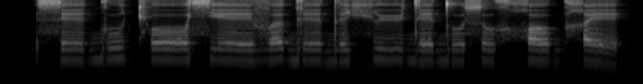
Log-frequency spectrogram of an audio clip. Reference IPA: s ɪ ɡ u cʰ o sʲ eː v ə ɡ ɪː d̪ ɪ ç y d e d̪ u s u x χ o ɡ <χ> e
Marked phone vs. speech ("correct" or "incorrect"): correct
